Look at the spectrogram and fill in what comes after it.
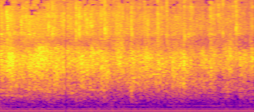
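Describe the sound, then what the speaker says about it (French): Church congregation applauding together at a service, a dense, steady wash of many hands clapping close and loud, sustained without pause and with no speech over it. "Clap for Jesus Christ."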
